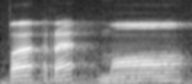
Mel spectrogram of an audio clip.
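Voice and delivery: "Parama" stretched very slowly syllable by syllable; very slow demo. Shown as a demonstration. Teacher counting beats for students, very slow. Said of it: "Suppose I were to say".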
